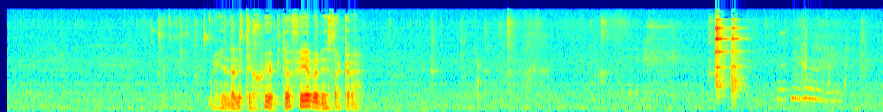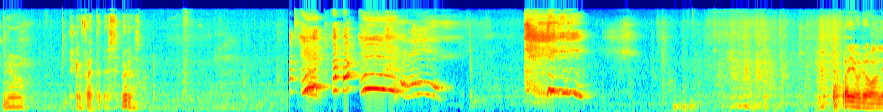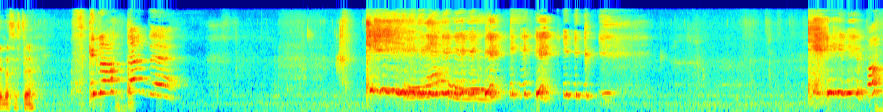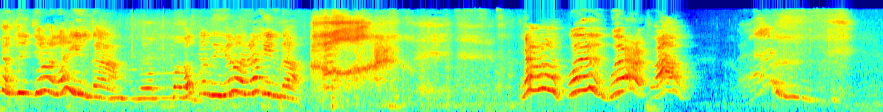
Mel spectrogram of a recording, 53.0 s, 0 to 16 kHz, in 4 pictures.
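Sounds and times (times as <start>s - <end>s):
baby laughing: 17.6s - 20.0s, 21.2s - 22.1s, 32.0s - 35.7s, 38.6s - 39.6s
child laughing: 17.6s - 20.0s, 21.1s - 22.2s, 32.0s - 35.8s, 38.6s - 41.2s, 51.0s - 52.0s.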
